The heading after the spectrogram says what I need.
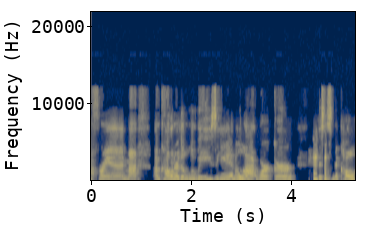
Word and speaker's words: Louisiana: Louisiana.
